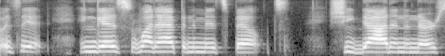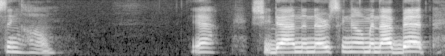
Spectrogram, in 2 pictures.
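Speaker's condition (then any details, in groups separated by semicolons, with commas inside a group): Cerebral palsy; from birth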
